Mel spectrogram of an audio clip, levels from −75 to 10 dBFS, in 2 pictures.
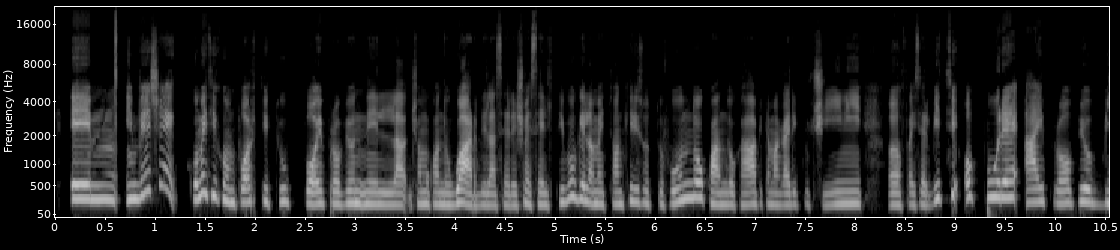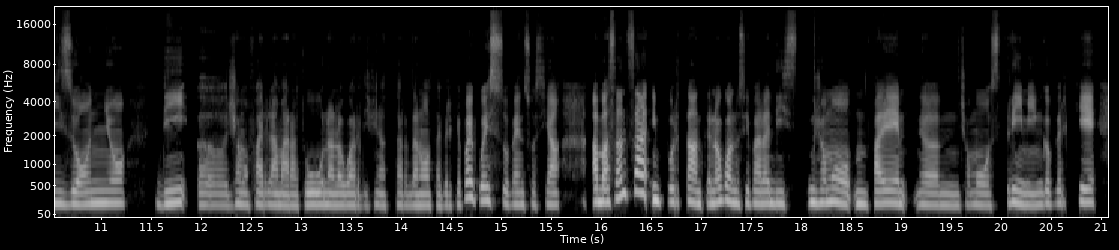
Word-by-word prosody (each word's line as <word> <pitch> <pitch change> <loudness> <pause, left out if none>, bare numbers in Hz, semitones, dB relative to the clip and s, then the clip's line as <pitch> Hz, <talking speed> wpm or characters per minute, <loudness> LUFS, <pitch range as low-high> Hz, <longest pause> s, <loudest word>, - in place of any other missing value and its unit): Ehm, 260 -1 +7
invece 345 - +1
come 270 +7 +3
ti 315 - +2
comporti 220 -2 0
tu 225 -1 -4
poi 195 0 +3
proprio 195 +1 -1
nella 185 -1 +1
diciamo 190 0 -4
quando 185 -1 -1
guardi 180 -3 +6
la 175 -1 -2
serie? 170 0 -6
Cioè 195 +4 -3
sei 180 +1 -3
il 175 - -7
tipo 220 +10 -1
che 260 -3 +2
la 220 - +1
metto 190 0 -3
anche 190 +5 -4
di 220 - -1
sottofondo, 210 +9 0
quando 185 -2 0
capita, 185 +2 -2
magari 180 0 -3
cucini, 190 +2 -4 0.3
uhm, 180 0 -1
fai 180 +1 -9
servizi, 250 - -3
oppure 290 +1 +3
hai 215 +1 +2
proprio 210 +1 0
bisogno 195 +1 -1 0.3
di, 200 +3 0
uhm, 175 -1 -6
diciamo 180 +2 -4
fare 180 +1 -4
la 180 -1 -1
maratona, 180 +1 0
la 175 - -1
guardi 175 -1 -3
fino 175 +1 -8
a 170 - -10
tarda 170 -1 -5
notte? 170 0 -2
Perché 175 +2 -8
poi 290 0 +4
questo 230 -4 0
penso 185 0 -5
sia 180 +1 -2 0.3
abbastanza 285 - +5
importante, 220 -4 +1
no, 205 +2 +3
quando 225 -4 +2
si 200 - -5
parla 195 0 0
di 195 0 0
s 175 - -8
diciamo, 210 -1 +1
mhmm, 195 0 +1
fare, 200 +1 +1
uhm, 180 -1 -3
diciamo 180 +1 -5
streaming, 180 +1 -2
perché 205 +2 0
195 Hz, 190 wpm, -24 LUFS, 180-220 Hz, 0.3 s, Ehm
